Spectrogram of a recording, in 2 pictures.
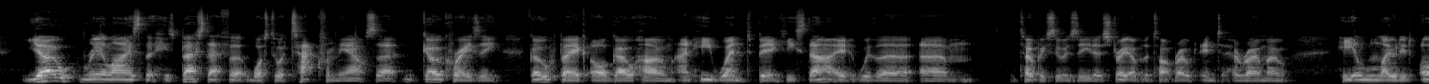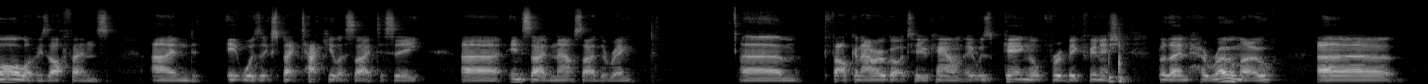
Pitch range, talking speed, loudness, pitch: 90-105 Hz, 160 wpm, -29 LUFS, 100 Hz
